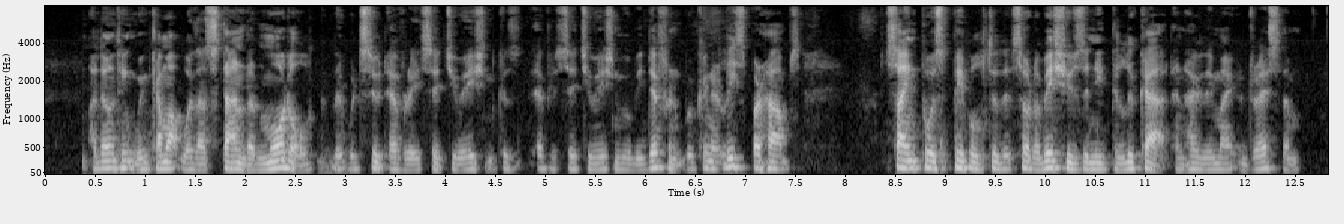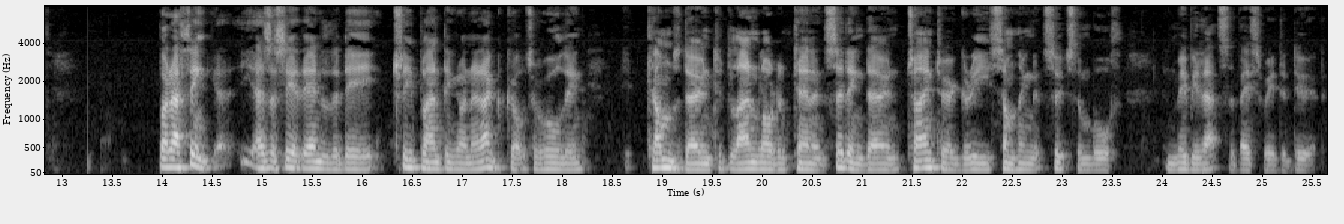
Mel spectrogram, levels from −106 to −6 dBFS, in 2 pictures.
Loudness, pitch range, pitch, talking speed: -31 LUFS, 110-130 Hz, 115 Hz, 210 wpm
